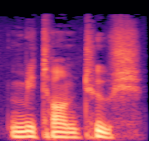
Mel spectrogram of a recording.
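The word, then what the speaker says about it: Mi-Teintes Touch: It's spelt touch, but it's pronounced Miton Touche.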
